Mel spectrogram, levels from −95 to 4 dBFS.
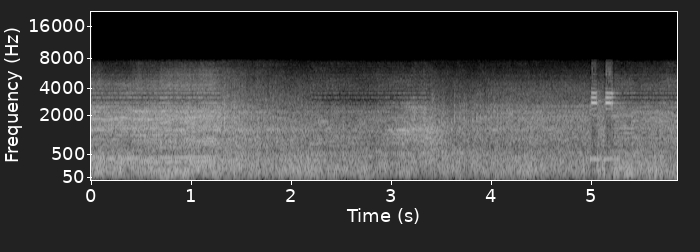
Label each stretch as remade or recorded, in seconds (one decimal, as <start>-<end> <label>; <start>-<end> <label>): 0.0-1.3 remade; 1.3-2.2 recorded; 2.2-3.4 remade; 3.4-5.2 recorded; 5.2-5.9 remade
